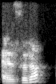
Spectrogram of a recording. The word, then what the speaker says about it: Esra: You pronounce it Ezra. Esra.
